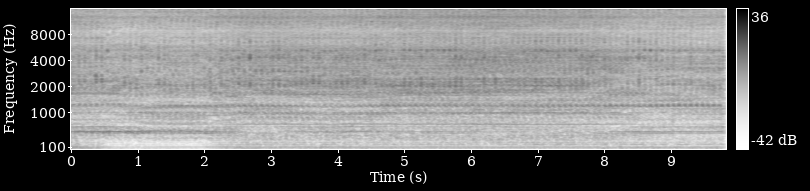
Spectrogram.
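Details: 2013 Hyundai Elantra 1.8L four-cylinder at cold idle in winter: rapid light ticking knock about twice a second over a busy idle; owner calls it piston slap, dealer says normal in cold weather; not confirmed.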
